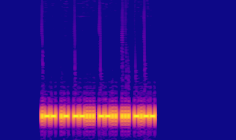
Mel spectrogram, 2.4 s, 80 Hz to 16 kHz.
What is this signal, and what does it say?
Morse code, heard as a keyed tone, about 79 wpm, 700 Hz. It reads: WA7ZSY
